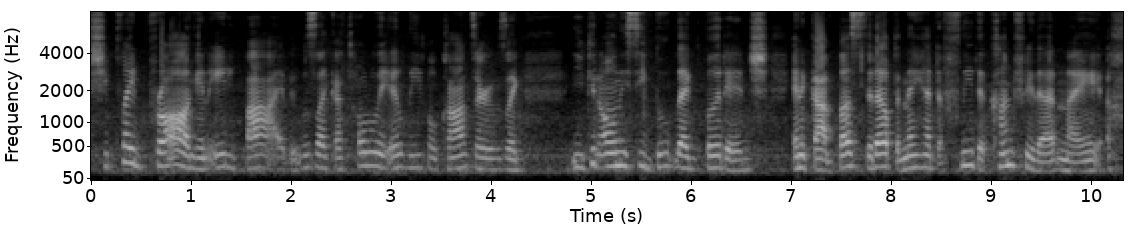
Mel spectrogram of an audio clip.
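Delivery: usual speaking voice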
